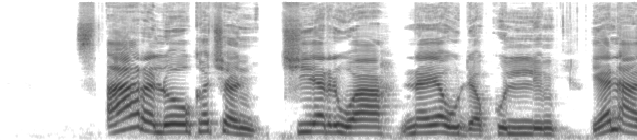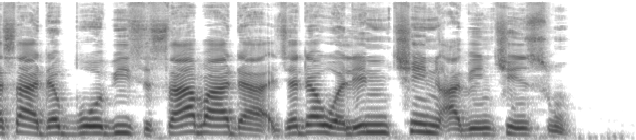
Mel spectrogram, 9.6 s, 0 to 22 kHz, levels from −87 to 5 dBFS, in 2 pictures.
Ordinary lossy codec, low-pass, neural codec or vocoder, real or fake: none; none; none; real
